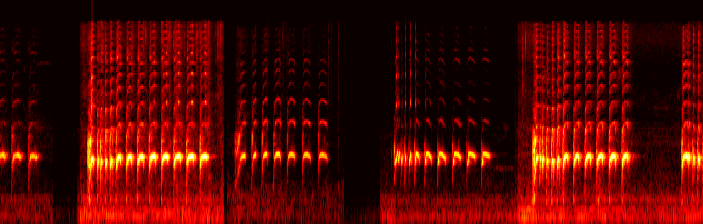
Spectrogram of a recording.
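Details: Male zebra dove, a local strain, calling its mate in repeated phrases: loud fast harsh coo trains alternating with softer runs of quick clear notes, separated by short silences.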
